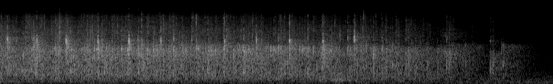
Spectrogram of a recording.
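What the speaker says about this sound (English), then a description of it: "Give yourselves a round of applause" Audience at a civil service awards ceremony applauds steadily with dense clapping, then the clapping thins and fades out near the end.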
